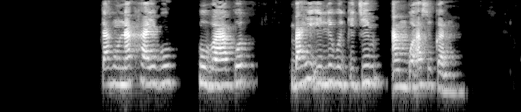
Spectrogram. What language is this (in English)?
Yaqui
